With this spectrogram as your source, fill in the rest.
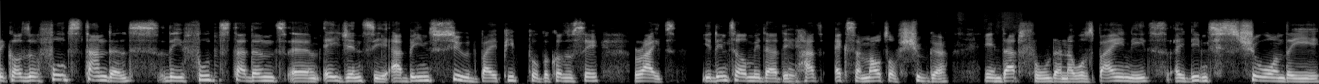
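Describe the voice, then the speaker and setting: Over a quiet background, a woman with a very deep, low pitch talks at a fairly slow pace with fairly even intonation and very even loudness, in a dry, close sound with no echo. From Nigeria. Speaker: class participant. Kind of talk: class discussion.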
